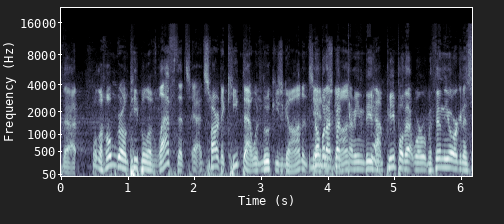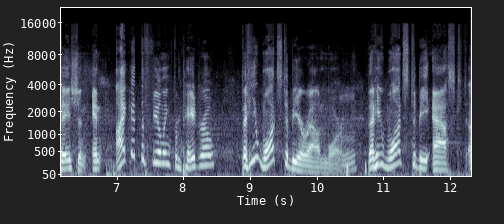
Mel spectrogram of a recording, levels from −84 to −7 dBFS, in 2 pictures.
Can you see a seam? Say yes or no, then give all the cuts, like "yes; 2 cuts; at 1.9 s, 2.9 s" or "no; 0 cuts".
yes; 1 cut; at 4.3 s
